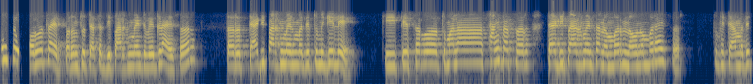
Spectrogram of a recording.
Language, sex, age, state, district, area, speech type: Marathi, female, 60+, Maharashtra, Akola, rural, conversation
